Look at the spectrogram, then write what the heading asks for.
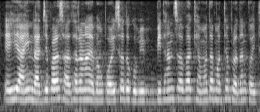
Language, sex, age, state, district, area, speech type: Odia, female, 18-30, Odisha, Jajpur, rural, read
